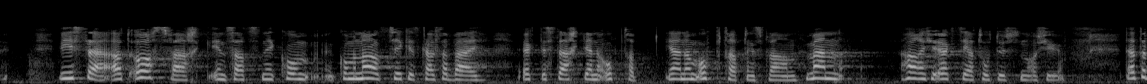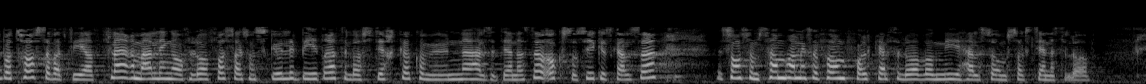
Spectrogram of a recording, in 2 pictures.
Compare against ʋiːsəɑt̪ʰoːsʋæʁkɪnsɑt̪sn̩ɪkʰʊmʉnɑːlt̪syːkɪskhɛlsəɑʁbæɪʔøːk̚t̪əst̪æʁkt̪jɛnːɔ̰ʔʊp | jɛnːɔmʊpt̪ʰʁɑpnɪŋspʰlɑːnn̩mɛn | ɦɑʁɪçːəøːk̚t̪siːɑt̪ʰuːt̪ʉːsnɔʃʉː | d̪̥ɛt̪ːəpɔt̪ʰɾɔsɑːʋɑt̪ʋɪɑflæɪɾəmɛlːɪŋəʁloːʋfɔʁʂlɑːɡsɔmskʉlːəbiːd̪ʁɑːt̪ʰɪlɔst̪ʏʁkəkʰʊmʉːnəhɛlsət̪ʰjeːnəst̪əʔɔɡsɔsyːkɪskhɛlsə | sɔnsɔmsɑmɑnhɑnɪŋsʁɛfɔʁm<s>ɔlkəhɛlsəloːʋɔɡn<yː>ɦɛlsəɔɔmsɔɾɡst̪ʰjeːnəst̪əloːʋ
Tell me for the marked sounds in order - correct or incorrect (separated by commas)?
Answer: incorrect, correct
